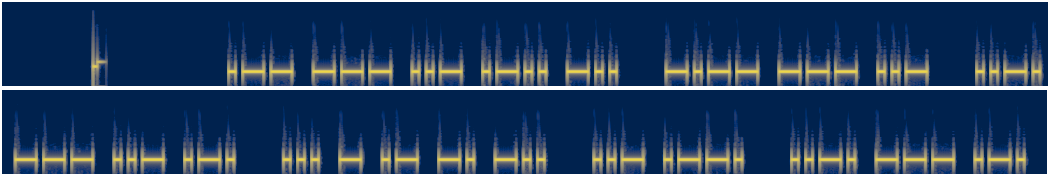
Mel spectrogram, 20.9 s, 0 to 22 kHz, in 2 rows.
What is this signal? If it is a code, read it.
Morse code, heard as a keyed tone, about 17 wpm, 700 Hz. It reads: WOULD YOU FOUR STAND UP FOR
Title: Sentences from Top 1000 Words - Review Part 1 - 17wpm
